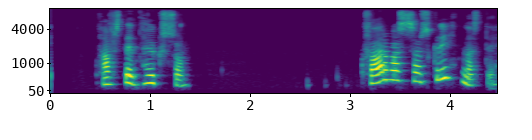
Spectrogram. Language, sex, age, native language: Icelandic, male, 11, Icelandic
